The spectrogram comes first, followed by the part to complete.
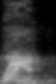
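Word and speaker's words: Rayen: Your first name is pronounced Ryan? Yes, ma'am.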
